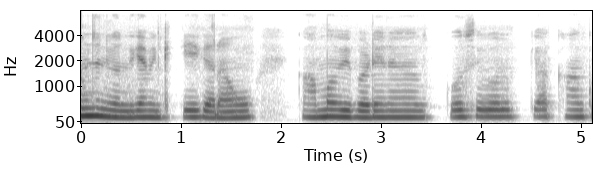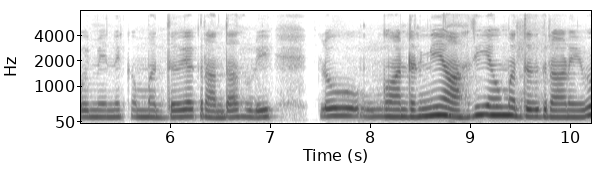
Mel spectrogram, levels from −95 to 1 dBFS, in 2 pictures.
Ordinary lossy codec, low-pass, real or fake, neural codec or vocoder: none; 7.2 kHz; real; none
